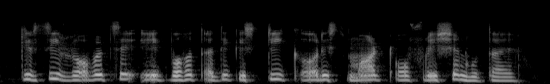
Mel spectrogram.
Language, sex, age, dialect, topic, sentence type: Hindi, female, 31-35, Awadhi Bundeli, agriculture, statement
